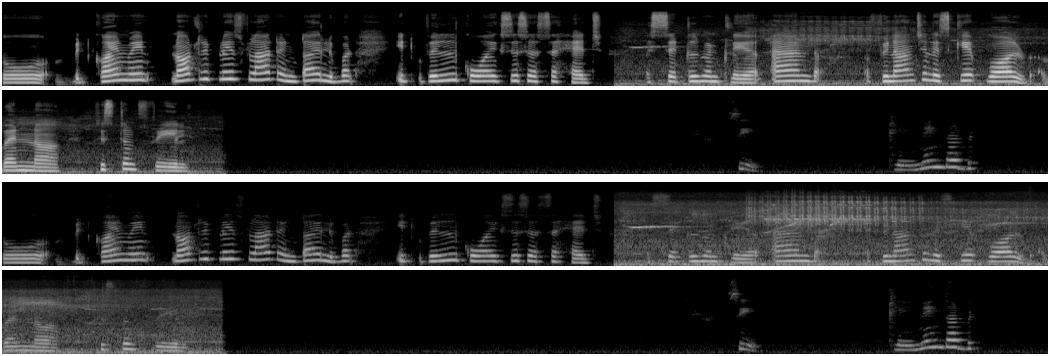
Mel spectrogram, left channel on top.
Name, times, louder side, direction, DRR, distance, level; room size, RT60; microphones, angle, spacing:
voice 1, 0.0-5.9 6.4-8.2 8.8-11.0 11.4-12.4, left 8 dB, 80° left, 0.3 m, -22 dB
Bird, 6.1-12.7, right 7 dB, 70° right, 0.5 m, -32 dB
voice 2, 17.5-18.0 19.3-20.2, right 1 dB, 35° right, 1.0 m, -34 dB
5.3 x 3.1 x 2.3 m
head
